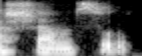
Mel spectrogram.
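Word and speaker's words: الشمس: যে তাসদিদ দেওয়াই থাকবে, এটা থাকলে এখানে আর লামের উচ্চারণ করা যাবে না, তখন সরাসরি হচ্ছে এটাকে ডাবল করে, যেমন আমি বলছি আশামসু।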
